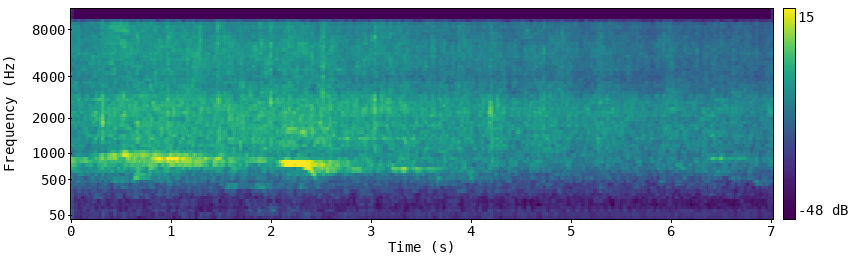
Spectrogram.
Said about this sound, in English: You can now clap your hands for Jesus.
